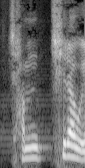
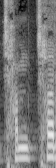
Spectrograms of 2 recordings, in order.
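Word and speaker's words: 參差: 년이 참 그다음에 뭐죠 참치라고 읽으셔야 됩니다 이 참차 읽으시는 분은 계신데 요거는 차가 아니고 참치 참치입니다 참치 이거는 어긋날 치자고 합니다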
